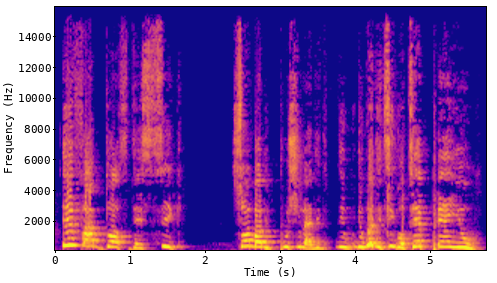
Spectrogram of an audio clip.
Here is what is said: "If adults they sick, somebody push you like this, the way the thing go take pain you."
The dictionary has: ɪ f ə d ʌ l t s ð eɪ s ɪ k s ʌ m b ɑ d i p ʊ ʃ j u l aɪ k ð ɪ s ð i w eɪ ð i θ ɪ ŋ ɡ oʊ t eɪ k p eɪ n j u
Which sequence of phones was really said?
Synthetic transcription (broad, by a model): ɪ f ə d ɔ t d eɪ s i k s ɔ m b ɑ d i p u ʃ j u l aɪ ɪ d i w eɪ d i t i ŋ ɡ oʊ t eɪ k p eɪ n j u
